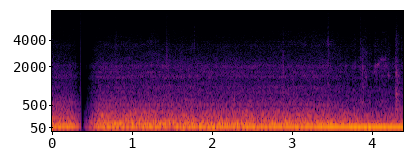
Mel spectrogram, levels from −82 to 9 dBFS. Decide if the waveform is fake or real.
fake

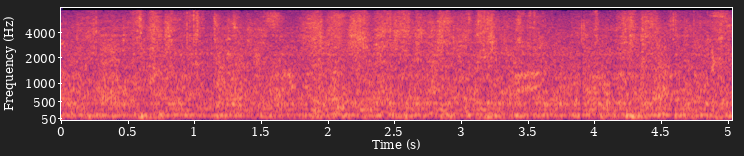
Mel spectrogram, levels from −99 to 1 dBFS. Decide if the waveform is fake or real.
fake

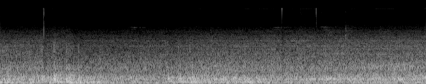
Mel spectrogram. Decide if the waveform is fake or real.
real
